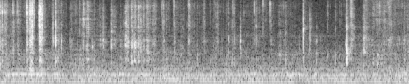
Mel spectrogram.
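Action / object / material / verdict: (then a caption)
scrape / bar of soap scraped with a metal blade / soap / none. A metal blade scrapes flakes off a solid purple, grid-scored bar of soap held in the hand. The quiet, bright, dry scraping comes in short crackling bursts and crisp ticks, with the louder flurries near the start.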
